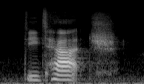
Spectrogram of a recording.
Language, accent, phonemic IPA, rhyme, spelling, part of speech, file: English, US, /dɪˈtæt͡ʃ/, -ætʃ, detach, verb, En-us-detach.ogg
- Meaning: 1. To take apart from; to take off 2. To separate for a special object or use 3. To come off something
